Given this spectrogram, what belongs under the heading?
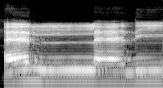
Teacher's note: Huruf ya bertemu dengan huruf ya sebelumnya berharokat, ya sukun sebelumnya berharokat kasroh. Mad tabi'i dibaca 2 harokat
